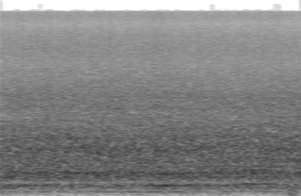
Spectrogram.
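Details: Hived honey bee swarm streaming into its new hive, giving an even, unbroken buzzing drone that holds level throughout with layered low hum.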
